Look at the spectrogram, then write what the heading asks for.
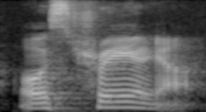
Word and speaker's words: Australia: Australia, accent tonique ici, Australia. Faites bien la diphtongue, Australia.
